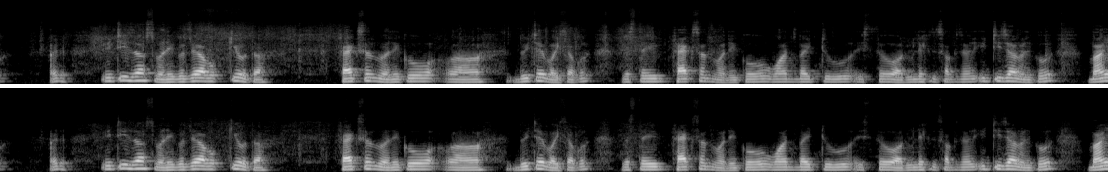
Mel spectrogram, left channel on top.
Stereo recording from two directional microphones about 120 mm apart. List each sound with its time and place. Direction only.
0.5 s speech: 10° right (ahead or behind)
3.3 s speech: 35° right (ahead or behind)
